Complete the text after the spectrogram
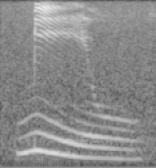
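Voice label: "miu4", Cantonese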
